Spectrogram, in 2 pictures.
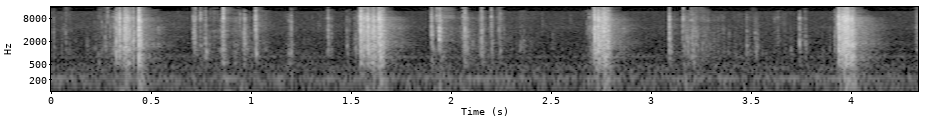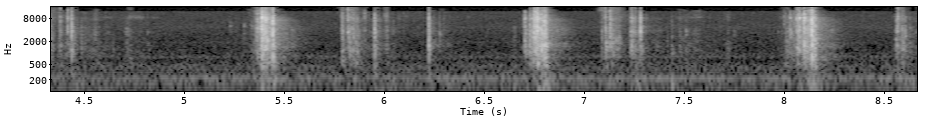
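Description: Fingertips slowly press the keys of a white full-size plastic mechanical computer keyboard, giving sparse, irregular, bright clicks. Louder key strikes mix with softer taps, each dying away almost at once over a faint steady low hum.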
